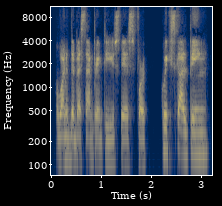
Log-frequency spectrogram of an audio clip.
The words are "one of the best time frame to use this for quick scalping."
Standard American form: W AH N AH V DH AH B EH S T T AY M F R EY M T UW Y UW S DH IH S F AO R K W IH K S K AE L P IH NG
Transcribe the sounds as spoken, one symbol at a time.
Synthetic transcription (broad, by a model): W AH N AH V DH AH B EH S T T AY M P R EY M T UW Y UW S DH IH S F AO R K W IH K S K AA L P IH NG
